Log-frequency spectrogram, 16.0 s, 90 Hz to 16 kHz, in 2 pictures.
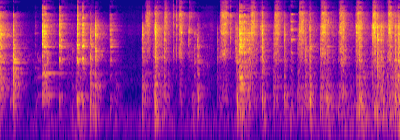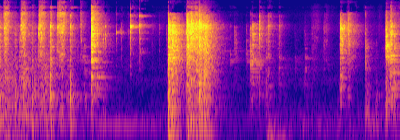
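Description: A 19mm wrench working loose a rear nut on a Harley 883 motorcycle while swapping its shocks, rapid ratcheting clicks in bursts with pauses and a few metallic clanks, close and fairly quiet.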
